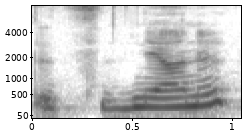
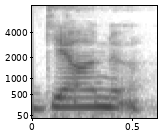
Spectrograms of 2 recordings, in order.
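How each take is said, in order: First: It is said the classical Sanskrit way. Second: It is said the modern Hindi way. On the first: "In Sanskrit" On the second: "Hindi or modern way of pronouncing the same word"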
